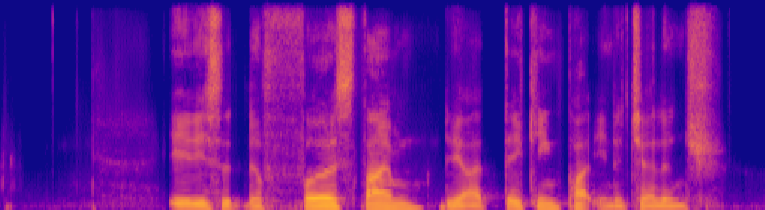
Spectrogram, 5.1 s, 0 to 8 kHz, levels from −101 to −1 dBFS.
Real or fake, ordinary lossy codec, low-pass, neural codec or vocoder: fake; none; none; codec, 16 kHz, 4 kbps, X-Codec, HuBERT features, trained on general audio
